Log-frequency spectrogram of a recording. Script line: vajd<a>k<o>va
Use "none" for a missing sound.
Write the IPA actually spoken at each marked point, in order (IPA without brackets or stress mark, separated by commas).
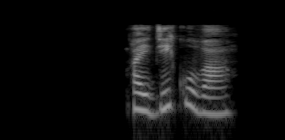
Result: i, u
